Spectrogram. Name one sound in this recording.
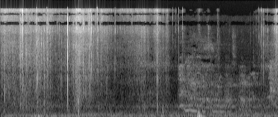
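Boots crunch and rustle through dry leaves and grass.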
